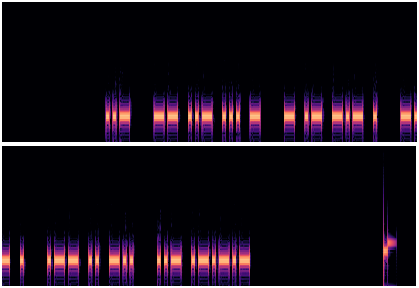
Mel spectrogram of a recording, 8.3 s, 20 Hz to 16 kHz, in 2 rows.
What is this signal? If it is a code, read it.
Morse code, heard as a keyed tone, about 36 wpm, 700 Hz. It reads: U MUST TAKE ME WID U.
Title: Sentences from Top 200 Words and Abbreviations 35wpm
